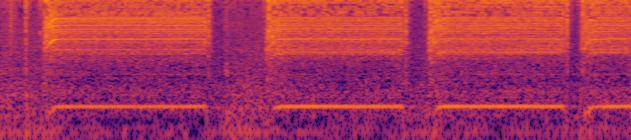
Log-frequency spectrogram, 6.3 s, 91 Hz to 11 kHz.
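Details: Makita DTD146 cordless impact driver after full maintenance and hammer case greasing: three even bursts of about 1.5 s, steady pitch and smooth rapid hammering; earlier odd noise, possibly from lack of grease, gone; healthy.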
